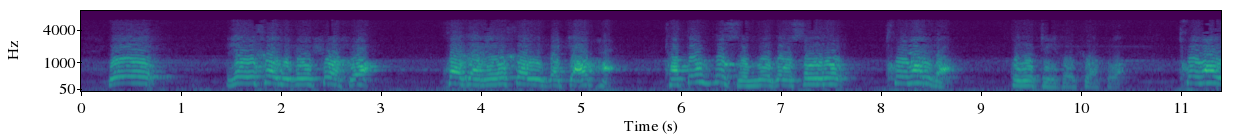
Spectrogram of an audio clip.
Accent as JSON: {"language": "Chinese", "country": "China", "said": "这个唯识宗是起源于印度，而不是我们中国人自己建立的"}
